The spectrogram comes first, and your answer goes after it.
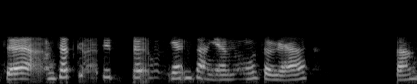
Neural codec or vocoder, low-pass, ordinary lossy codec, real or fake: vocoder, 22.05 kHz, 80 mel bands, Vocos; 3.6 kHz; AAC, 32 kbps; fake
